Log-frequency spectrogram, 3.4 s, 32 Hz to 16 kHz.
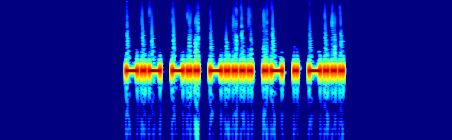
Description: Morse code, heard as a keyed tone, about 41 wpm, 700 Hz. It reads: KD6AEB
